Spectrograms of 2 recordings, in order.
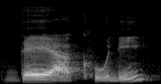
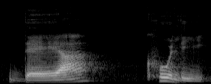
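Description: First: "Der Kuli" slow, ending on a rise; slow teacher's prompt, "Der Kuli" left rising; model for repeating. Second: "Der", pause, "Kuli" falling; word-by-word "Der Kuli", settling downward at the end; model for repeating. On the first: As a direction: say "Der Kuli" slowly, lifting the last syllable. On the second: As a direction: split "Der Kuli" in two and close on a fall. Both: Shown as a demonstration. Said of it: "Falando comigo".

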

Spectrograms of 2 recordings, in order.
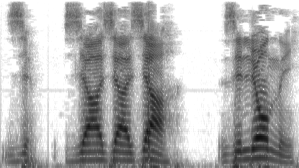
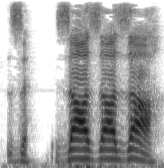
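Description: First: Za said "zya", palatalized; soft Z. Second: Plain buzzing z in za, za, za; hard Z. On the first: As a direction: drill za slowly with a y-glide, then zillioni. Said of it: "軟音z". (軟音z，za加耶音慢讀) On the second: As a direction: drill za slowly and loudly, no glide. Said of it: "硬音z". (硬音z，慢慢大聲讀za) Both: Shown as a demonstration.

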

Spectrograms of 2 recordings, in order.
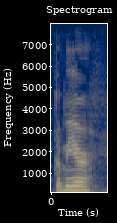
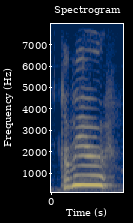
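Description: First: Said in the usual way. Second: High-pitched call. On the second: Real, not acted. Calling a mob to the boat, squeaky high call.

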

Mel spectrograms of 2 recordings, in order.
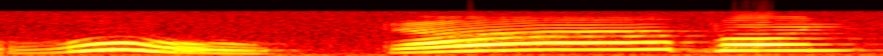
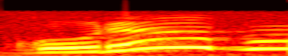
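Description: First: Slow blended reading. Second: Said in the usual way. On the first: Shown as a demonstration. Teacher blending letters for pupils, very slowly drawn out. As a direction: stretch غراب out slowly, sound by sound. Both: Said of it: "والحرف الأخير بن".

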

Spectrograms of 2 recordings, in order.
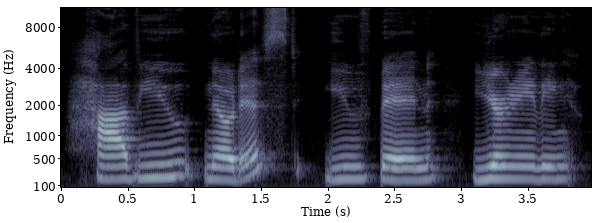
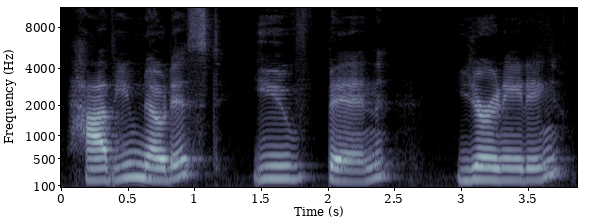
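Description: The two takes are said the same way.

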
